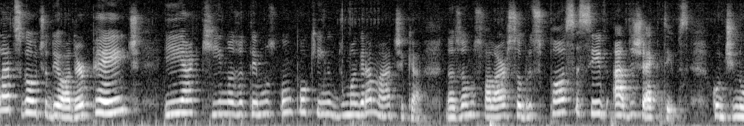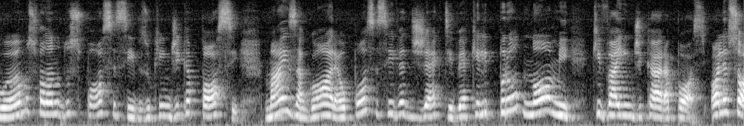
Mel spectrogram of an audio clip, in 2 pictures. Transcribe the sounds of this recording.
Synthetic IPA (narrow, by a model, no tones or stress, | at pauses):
lɛt̪sɡowt̪ud̪ɪɔd̪eɾpejd͡ʒ | ɪakʰinɔzʒat̪ẽmʊzũpowkʰĩɲʊd͡ʒɪũmɐɡɾɐmat͡ʃikɐ | nɔzvɐ̃mʊsfalaɾsobɾɪʊsposesivad͡ʒʒɛkt̪ivskõnt͡ʃinuɐ̃mʊsfalɐ̃nd̪ʊd̪ʊsposesivɪzʊkɪĩnd͡ʒikɐpɔsɪ | majzaɡɔɾɐʊposesivad͡ʒʒɛk̚t̪ivɛakelɪpɾonõmɪkɪvajĩnd͡ʒikaɾɐpɔsɪ̥ɔʎɐsɔ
